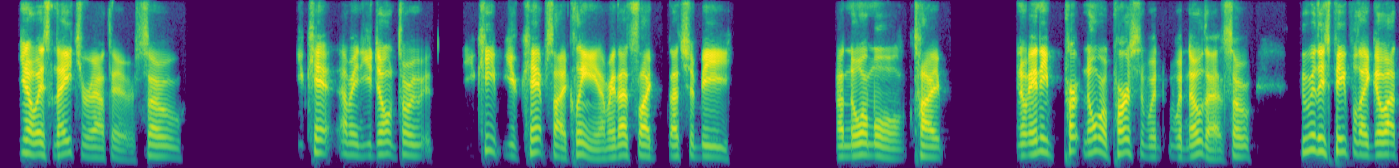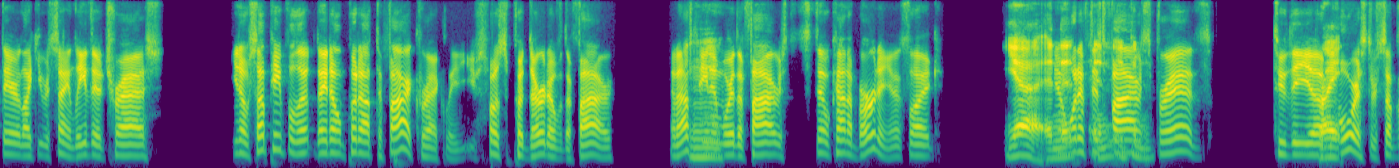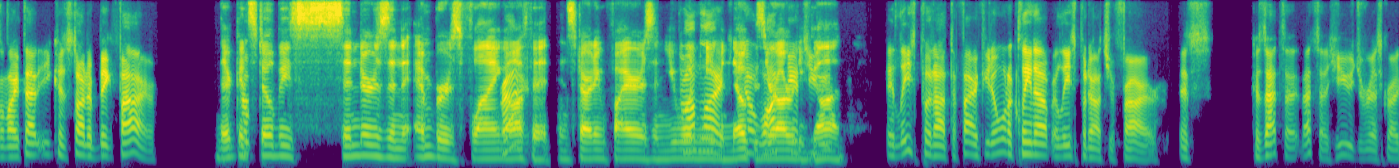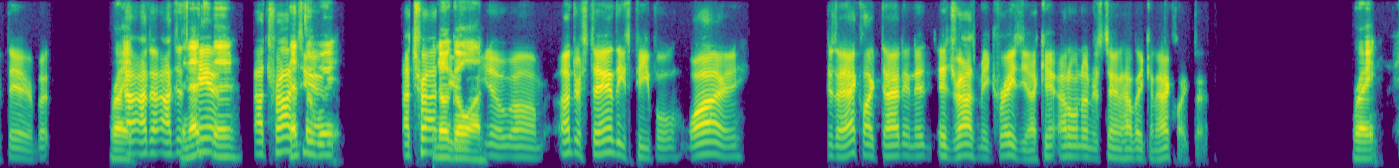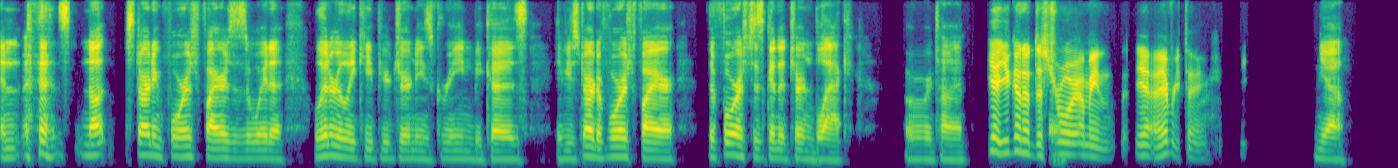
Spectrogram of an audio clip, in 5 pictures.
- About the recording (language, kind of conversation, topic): English, unstructured, How can you keep your travels green while connecting with local life?
- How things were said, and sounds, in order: laugh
